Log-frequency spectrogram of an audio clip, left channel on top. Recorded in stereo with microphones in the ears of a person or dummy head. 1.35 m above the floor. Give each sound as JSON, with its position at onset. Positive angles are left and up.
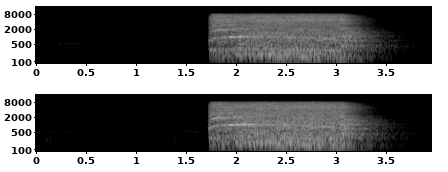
{"t": 1.7, "sound": "a scream", "side_deg": -25, "distance_m": 0.9}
